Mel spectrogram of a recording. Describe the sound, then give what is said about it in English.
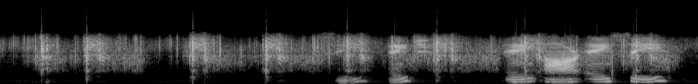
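Scattered sharp typewriter key strikes from a typewriter typing by itself clack at an irregular, unhurried pace over a hissy, narrow-band old-radio background, with a man's voice speaking briefly in the second half. “Look, I said I didn't write it, and the typewriter just said, no, I did.”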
